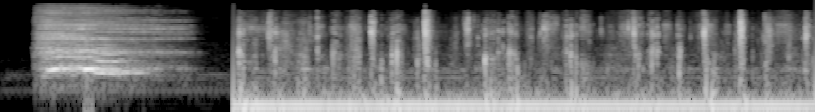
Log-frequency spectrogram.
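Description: A brief voice-like sound, then from just under two seconds in, loud, steady chewing of a sandwich: a stream of irregular wet clicks and crunches over a constant low hum.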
